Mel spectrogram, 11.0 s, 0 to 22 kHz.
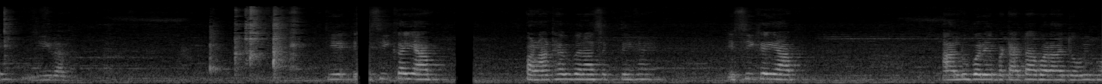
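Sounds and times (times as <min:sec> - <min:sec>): kitchen utensils clinking: 0:02.1 - 0:03.2.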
